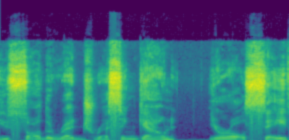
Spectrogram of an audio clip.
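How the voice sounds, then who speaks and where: A man speaks at a fairly slow pace in a put-on character voice with fairly high pitch. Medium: read story.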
